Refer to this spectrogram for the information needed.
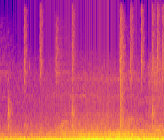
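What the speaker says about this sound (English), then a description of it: "Hold on, truck." A truck passing by outside makes a loud, steady low engine rumble that fills the whole moment, with no voices heard.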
